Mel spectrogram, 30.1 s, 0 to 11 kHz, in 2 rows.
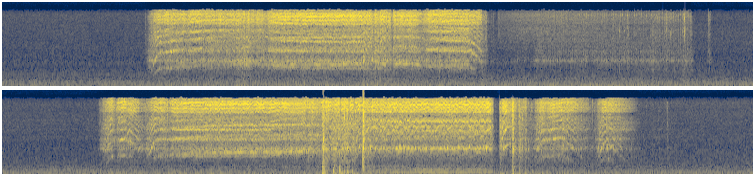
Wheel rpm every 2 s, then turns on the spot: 0, 90, 220, 220, 170, 10, 20, 0, 60, 180, 220, 240, 170, 50, 0.
10-14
